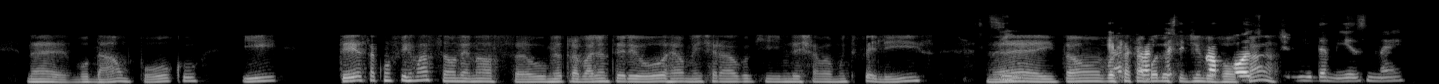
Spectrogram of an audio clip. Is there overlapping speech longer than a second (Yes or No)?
Yes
